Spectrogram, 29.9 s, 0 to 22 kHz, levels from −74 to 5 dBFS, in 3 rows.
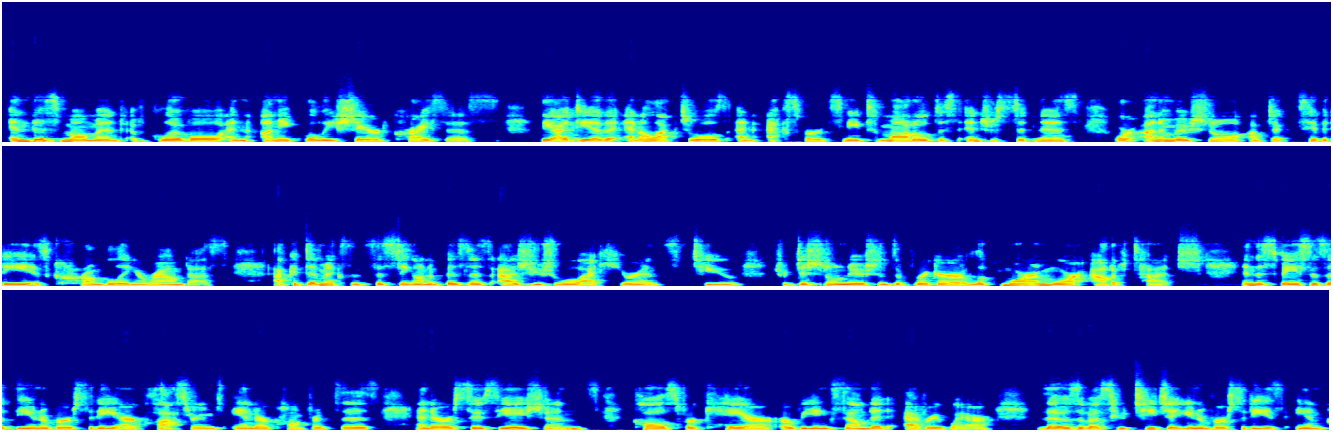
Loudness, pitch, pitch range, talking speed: -20 LUFS, 165 Hz, 155-180 Hz, 150 wpm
